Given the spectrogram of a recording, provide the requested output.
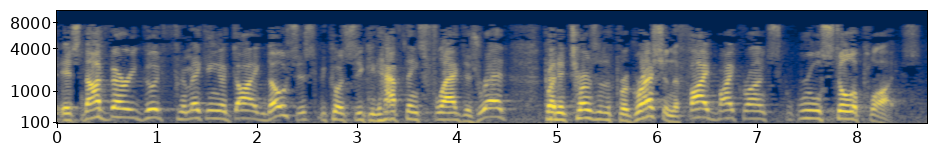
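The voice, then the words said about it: New York accent. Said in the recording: “My New York accent's coming out, huh?”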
